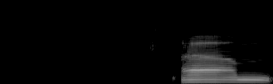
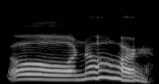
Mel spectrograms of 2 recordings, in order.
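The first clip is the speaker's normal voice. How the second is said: mock dismay; 5 semitones higher than usual.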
